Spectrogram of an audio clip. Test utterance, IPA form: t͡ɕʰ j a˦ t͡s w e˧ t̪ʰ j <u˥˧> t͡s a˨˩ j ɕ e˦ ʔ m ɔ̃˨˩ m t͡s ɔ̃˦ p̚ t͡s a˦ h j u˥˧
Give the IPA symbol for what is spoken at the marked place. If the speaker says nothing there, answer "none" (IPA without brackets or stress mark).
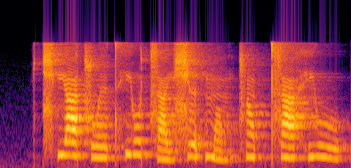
u˥˧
